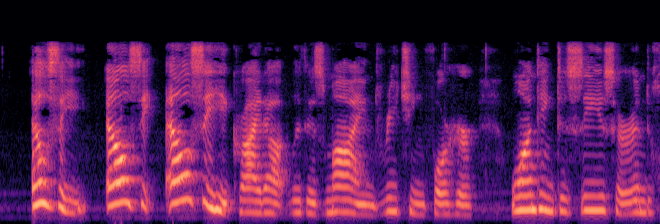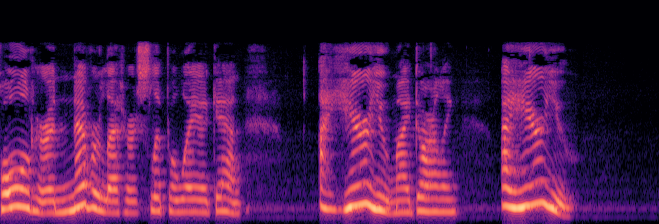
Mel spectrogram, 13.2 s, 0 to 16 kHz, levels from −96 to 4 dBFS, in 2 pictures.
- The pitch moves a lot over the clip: Yes, wide, 6.3 semitones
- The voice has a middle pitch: No, high, 220 Hz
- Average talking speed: Yes, average, 155 wpm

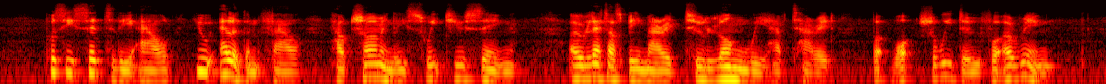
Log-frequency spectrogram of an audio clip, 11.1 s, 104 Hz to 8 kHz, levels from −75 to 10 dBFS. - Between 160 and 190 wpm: Yes, average, 170 wpm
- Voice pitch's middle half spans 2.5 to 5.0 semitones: No, wide, 5.4 semitones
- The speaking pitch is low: Yes, low, 115 Hz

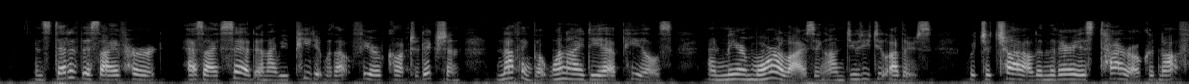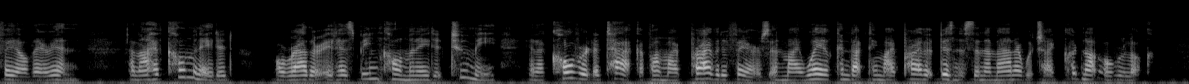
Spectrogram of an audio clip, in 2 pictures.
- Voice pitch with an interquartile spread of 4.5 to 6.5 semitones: No, average, 2.9 semitones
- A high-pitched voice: Yes, high, 215 Hz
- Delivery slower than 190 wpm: No, average, 195 wpm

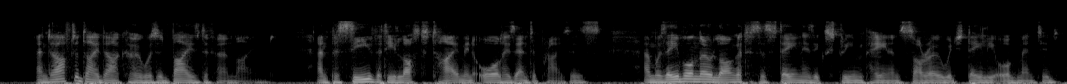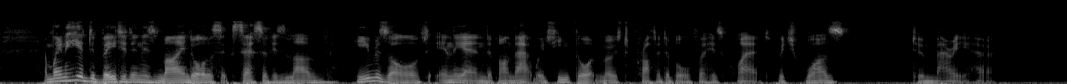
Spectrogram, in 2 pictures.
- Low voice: Yes, very low, 85 Hz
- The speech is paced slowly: No, average, 190 wpm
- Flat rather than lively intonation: No, average, 3.3 semitones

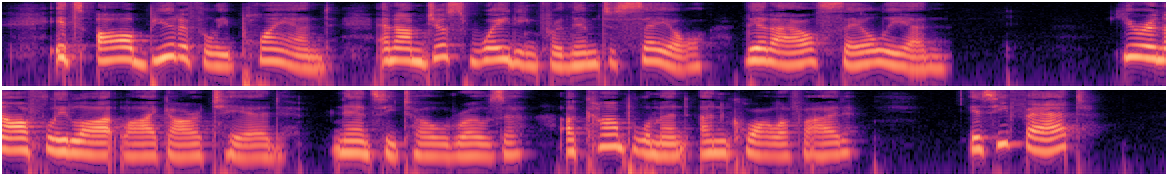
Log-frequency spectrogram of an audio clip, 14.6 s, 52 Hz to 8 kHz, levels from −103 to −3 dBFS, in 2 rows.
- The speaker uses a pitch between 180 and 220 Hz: Yes, high, 190 Hz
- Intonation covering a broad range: Yes, wide, 6.3 semitones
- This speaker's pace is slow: Yes, slow, 130 wpm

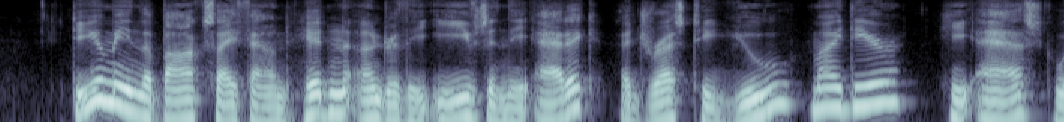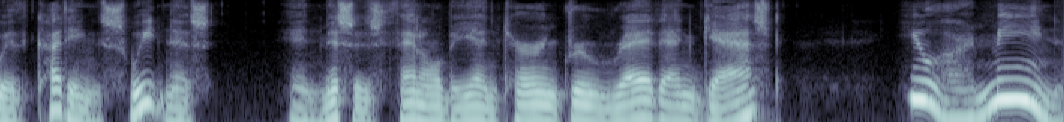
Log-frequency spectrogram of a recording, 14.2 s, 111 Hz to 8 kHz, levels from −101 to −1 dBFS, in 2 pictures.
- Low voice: Yes, low, 115 Hz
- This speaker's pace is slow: No, average, 150 wpm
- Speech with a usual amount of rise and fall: No, wide, 7.6 semitones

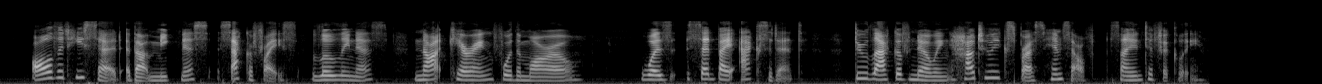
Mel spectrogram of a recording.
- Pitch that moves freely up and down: No, average, 3.8 semitones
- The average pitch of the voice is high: Yes, high, 215 Hz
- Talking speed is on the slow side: Yes, slow, 120 wpm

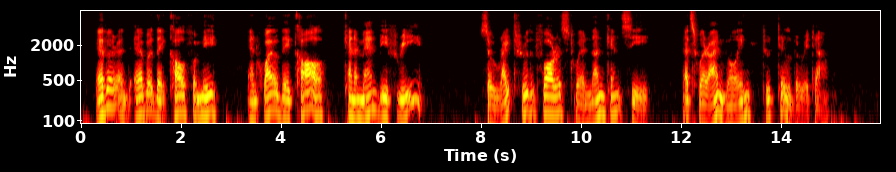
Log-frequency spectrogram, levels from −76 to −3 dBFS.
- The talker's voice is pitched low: Yes, low, 125 Hz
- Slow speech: Yes, slow, 120 wpm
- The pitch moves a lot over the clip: No, average, 4.5 semitones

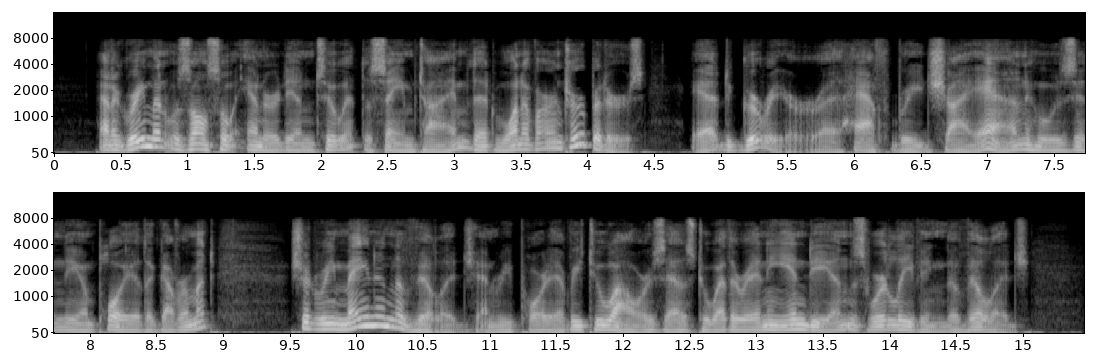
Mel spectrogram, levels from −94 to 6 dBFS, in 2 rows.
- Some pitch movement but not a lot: No, wide, 6.6 semitones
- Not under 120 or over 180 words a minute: No, average, 190 wpm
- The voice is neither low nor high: No, low, 100 Hz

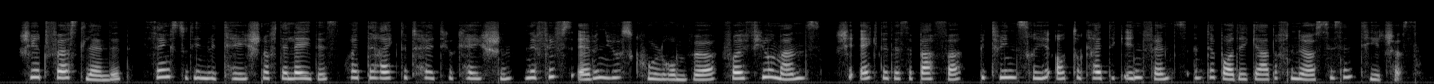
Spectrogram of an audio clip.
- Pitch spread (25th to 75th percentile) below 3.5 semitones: Yes, average, 3.0 semitones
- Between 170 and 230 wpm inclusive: Yes, average, 180 wpm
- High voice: Yes, very high, 280 Hz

